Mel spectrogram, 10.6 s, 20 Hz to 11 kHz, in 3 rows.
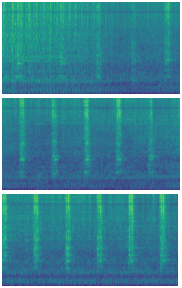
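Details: Snowblower small four-stroke engine at idle with dirty old oil, before repair: sharp regular slaps about 1.5 per second; old damaged, broken drive belt chattering, clunking at the gap; a bent bottom piece also found.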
